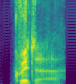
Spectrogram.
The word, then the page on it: critter: British English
